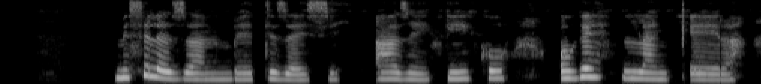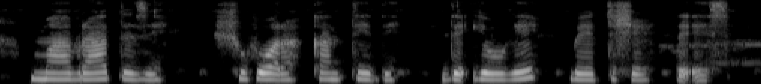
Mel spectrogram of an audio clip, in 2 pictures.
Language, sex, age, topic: Gamo, female, 25-35, government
